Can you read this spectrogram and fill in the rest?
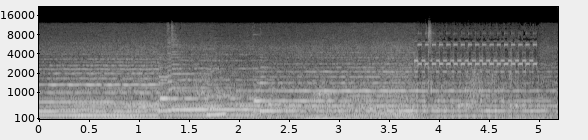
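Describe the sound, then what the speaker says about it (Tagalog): A telephone rings in a home, its electronic tone repeating steadily and clearly over a busy background of music and ambient noise, with no talk. "tumutunog yung telepono"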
